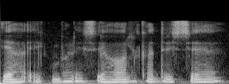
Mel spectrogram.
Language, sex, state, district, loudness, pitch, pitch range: Hindi, male, Jharkhand, Ranchi, -15 LUFS, 120 Hz, 115-135 Hz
